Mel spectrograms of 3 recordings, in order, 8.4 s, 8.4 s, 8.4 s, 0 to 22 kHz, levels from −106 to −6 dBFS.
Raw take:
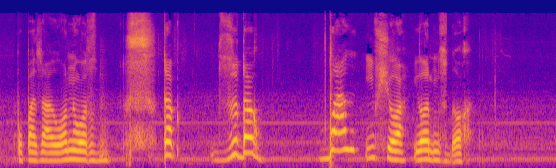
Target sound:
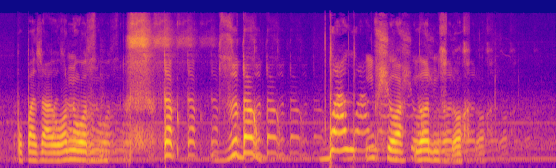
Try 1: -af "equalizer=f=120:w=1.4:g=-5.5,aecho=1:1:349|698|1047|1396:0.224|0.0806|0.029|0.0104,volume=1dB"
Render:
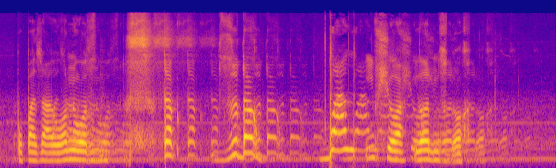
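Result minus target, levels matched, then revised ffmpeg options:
125 Hz band +3.5 dB
-af "equalizer=f=120:w=1.4:g=-15,aecho=1:1:349|698|1047|1396:0.224|0.0806|0.029|0.0104,volume=1dB"

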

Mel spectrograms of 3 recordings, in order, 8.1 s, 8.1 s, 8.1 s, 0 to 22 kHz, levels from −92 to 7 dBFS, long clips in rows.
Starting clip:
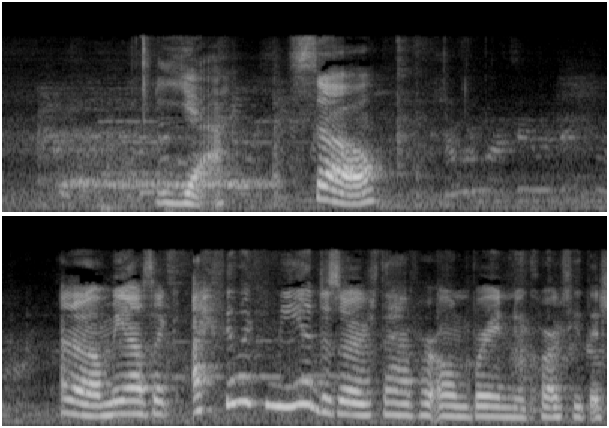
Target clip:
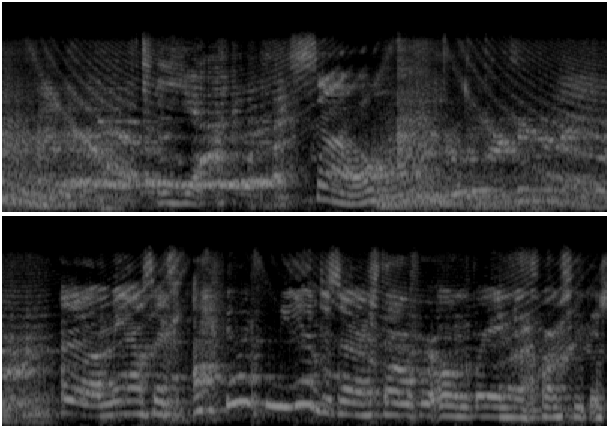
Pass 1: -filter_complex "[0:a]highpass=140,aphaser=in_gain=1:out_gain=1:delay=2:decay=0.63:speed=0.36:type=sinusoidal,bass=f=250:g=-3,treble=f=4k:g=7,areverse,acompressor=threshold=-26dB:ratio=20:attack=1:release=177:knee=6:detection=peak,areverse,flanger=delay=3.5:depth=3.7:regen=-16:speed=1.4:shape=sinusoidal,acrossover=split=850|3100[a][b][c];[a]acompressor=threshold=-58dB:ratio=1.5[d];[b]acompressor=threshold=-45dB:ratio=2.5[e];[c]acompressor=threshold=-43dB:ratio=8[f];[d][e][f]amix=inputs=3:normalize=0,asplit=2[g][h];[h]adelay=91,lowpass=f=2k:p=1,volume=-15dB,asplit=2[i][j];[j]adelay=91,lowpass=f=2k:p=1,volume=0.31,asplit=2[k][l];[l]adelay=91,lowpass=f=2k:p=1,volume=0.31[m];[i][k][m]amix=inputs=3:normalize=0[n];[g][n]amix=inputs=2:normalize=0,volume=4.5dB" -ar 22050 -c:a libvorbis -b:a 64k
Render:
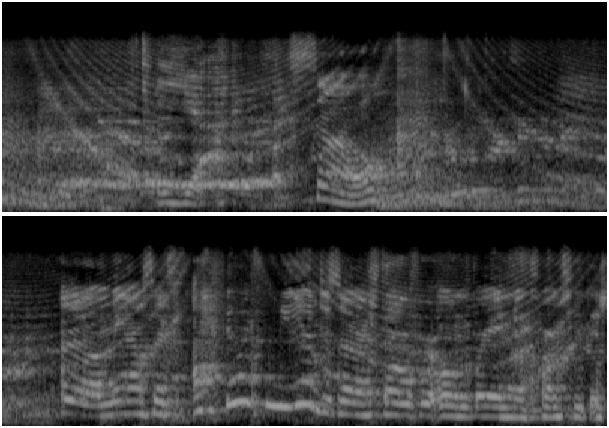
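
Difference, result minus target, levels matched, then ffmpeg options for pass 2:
compressor: peak gain reduction -10 dB
-filter_complex "[0:a]highpass=140,aphaser=in_gain=1:out_gain=1:delay=2:decay=0.63:speed=0.36:type=sinusoidal,bass=f=250:g=-3,treble=f=4k:g=7,areverse,acompressor=threshold=-36.5dB:ratio=20:attack=1:release=177:knee=6:detection=peak,areverse,flanger=delay=3.5:depth=3.7:regen=-16:speed=1.4:shape=sinusoidal,acrossover=split=850|3100[a][b][c];[a]acompressor=threshold=-58dB:ratio=1.5[d];[b]acompressor=threshold=-45dB:ratio=2.5[e];[c]acompressor=threshold=-43dB:ratio=8[f];[d][e][f]amix=inputs=3:normalize=0,asplit=2[g][h];[h]adelay=91,lowpass=f=2k:p=1,volume=-15dB,asplit=2[i][j];[j]adelay=91,lowpass=f=2k:p=1,volume=0.31,asplit=2[k][l];[l]adelay=91,lowpass=f=2k:p=1,volume=0.31[m];[i][k][m]amix=inputs=3:normalize=0[n];[g][n]amix=inputs=2:normalize=0,volume=4.5dB" -ar 22050 -c:a libvorbis -b:a 64k

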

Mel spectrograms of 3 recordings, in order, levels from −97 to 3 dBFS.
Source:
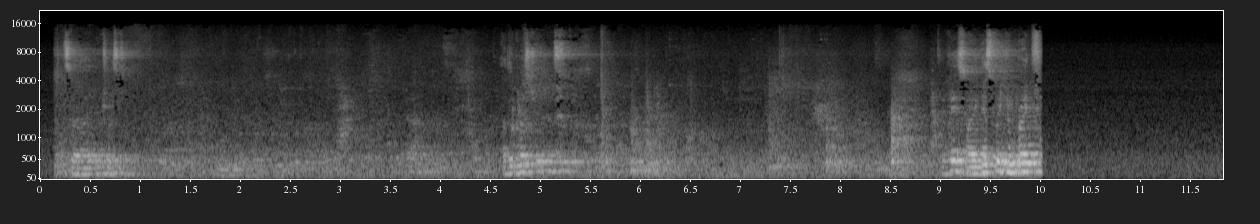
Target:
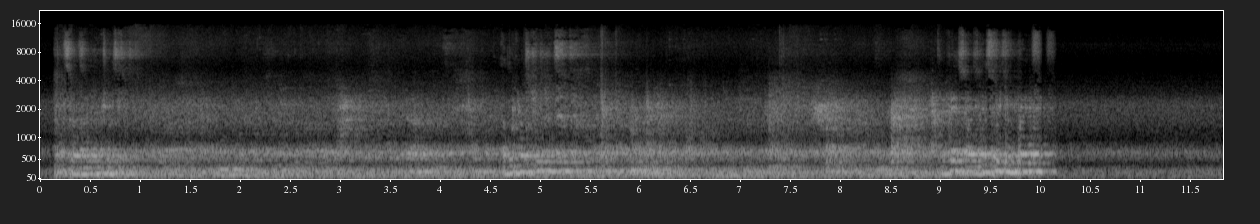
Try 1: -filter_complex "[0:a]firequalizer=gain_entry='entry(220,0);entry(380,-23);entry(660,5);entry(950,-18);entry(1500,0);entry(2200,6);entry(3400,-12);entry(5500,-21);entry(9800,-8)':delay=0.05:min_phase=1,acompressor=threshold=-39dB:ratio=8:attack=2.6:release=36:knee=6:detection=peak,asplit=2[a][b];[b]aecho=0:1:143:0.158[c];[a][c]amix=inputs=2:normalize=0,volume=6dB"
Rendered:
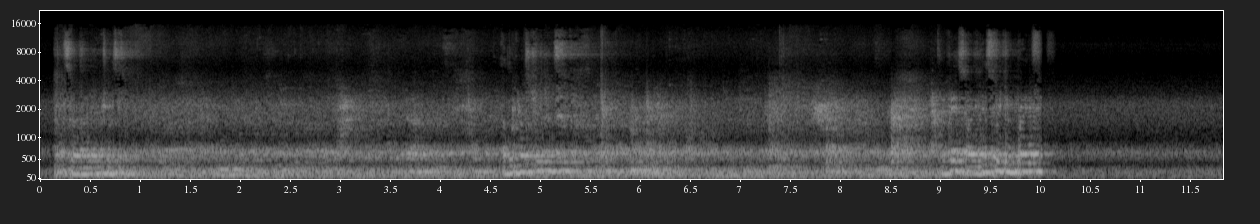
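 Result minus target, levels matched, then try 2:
echo-to-direct -7.5 dB
-filter_complex "[0:a]firequalizer=gain_entry='entry(220,0);entry(380,-23);entry(660,5);entry(950,-18);entry(1500,0);entry(2200,6);entry(3400,-12);entry(5500,-21);entry(9800,-8)':delay=0.05:min_phase=1,acompressor=threshold=-39dB:ratio=8:attack=2.6:release=36:knee=6:detection=peak,asplit=2[a][b];[b]aecho=0:1:143:0.376[c];[a][c]amix=inputs=2:normalize=0,volume=6dB"

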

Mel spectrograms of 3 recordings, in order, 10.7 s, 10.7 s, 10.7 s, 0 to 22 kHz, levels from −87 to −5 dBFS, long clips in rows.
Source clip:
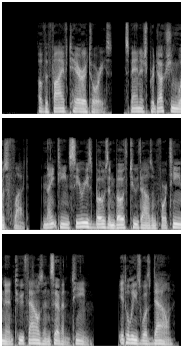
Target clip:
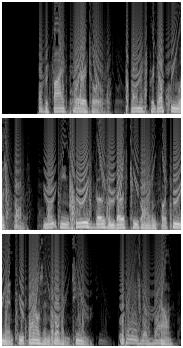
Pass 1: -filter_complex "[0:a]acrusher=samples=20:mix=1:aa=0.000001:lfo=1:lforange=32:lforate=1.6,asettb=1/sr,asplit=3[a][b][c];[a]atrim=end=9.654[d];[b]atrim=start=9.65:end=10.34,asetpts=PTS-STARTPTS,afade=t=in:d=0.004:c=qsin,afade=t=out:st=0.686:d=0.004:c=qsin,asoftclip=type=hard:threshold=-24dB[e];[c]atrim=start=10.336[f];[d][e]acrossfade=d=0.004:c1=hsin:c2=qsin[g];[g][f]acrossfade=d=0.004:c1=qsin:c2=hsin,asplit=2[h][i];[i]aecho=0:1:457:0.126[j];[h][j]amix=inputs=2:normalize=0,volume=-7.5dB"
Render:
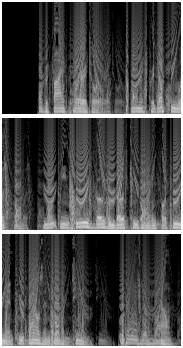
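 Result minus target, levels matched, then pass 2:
echo-to-direct +7.5 dB
-filter_complex "[0:a]acrusher=samples=20:mix=1:aa=0.000001:lfo=1:lforange=32:lforate=1.6,asettb=1/sr,asplit=3[a][b][c];[a]atrim=end=9.654[d];[b]atrim=start=9.65:end=10.34,asetpts=PTS-STARTPTS,afade=t=in:d=0.004:c=qsin,afade=t=out:st=0.686:d=0.004:c=qsin,asoftclip=type=hard:threshold=-24dB[e];[c]atrim=start=10.336[f];[d][e]acrossfade=d=0.004:c1=hsin:c2=qsin[g];[g][f]acrossfade=d=0.004:c1=qsin:c2=hsin,asplit=2[h][i];[i]aecho=0:1:457:0.0531[j];[h][j]amix=inputs=2:normalize=0,volume=-7.5dB"

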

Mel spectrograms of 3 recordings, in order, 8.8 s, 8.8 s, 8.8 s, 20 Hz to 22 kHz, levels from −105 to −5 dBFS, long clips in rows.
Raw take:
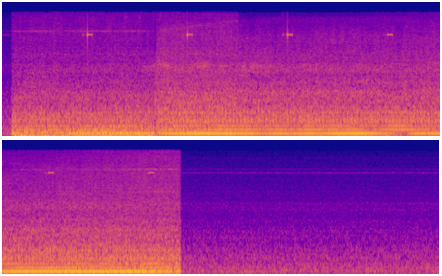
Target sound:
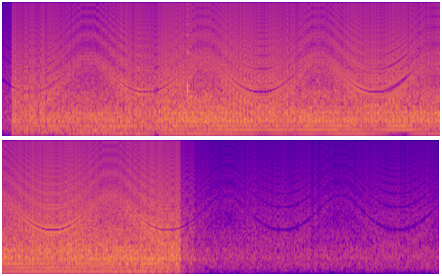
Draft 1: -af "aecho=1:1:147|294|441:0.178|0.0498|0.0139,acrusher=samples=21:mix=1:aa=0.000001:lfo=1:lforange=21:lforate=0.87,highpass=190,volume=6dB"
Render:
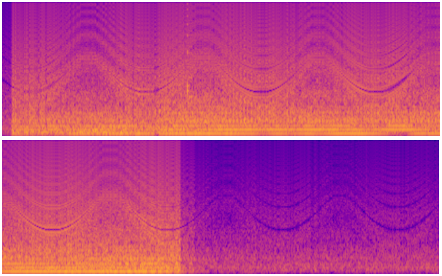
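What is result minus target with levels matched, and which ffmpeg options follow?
250 Hz band +6.0 dB
-af "aecho=1:1:147|294|441:0.178|0.0498|0.0139,acrusher=samples=21:mix=1:aa=0.000001:lfo=1:lforange=21:lforate=0.87,highpass=490,volume=6dB"

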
